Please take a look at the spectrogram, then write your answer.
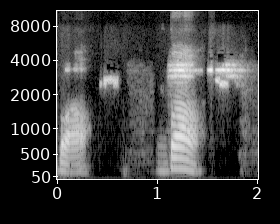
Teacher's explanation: दोनों दोनों होठों के गीले हिस्से से, गीला मतलब जो आगे होते हैं होठ जो दिख रहे होते हैं वो होते हैं सूखे होठ, है ना।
